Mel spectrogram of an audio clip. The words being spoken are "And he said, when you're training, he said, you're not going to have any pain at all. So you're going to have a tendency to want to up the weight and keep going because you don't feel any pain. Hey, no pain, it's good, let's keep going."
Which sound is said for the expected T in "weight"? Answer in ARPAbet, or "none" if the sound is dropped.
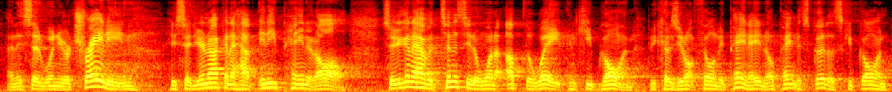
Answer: T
